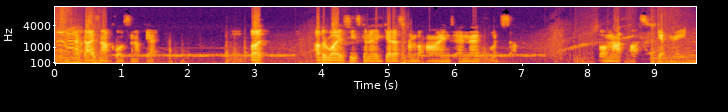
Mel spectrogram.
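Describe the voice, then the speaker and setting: Noticeable background noise runs under a man's voice. He speaks with long, frequent pauses. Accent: American. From New York. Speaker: let's play player. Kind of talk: casual gameplay commentary.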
